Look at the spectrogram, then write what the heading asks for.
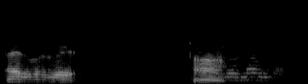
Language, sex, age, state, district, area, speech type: Telugu, male, 18-30, Telangana, Nirmal, urban, conversation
